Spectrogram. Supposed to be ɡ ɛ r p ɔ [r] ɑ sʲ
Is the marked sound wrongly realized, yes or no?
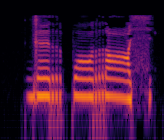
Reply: no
